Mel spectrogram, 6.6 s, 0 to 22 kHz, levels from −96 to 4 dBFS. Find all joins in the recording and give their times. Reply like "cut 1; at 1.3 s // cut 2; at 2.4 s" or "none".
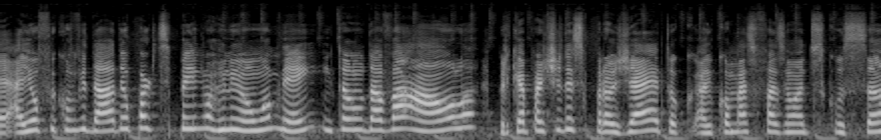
cut 1; at 3.7 s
